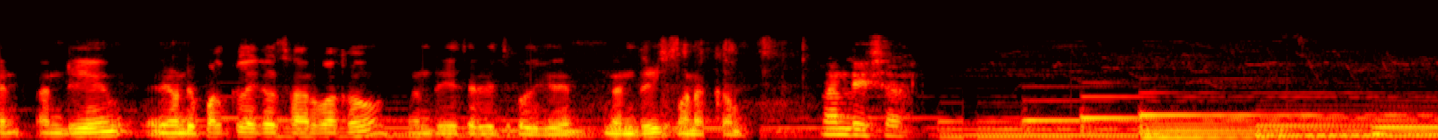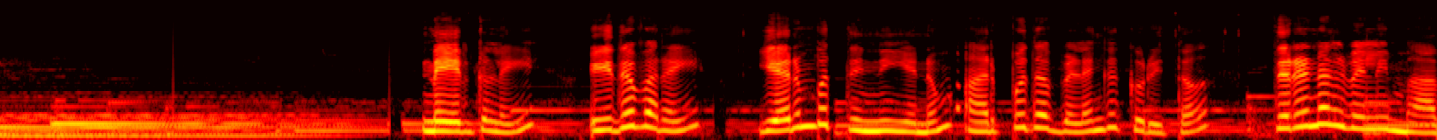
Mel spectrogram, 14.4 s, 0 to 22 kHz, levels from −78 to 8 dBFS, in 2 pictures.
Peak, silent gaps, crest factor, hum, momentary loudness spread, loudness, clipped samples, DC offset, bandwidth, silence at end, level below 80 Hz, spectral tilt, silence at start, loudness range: -4 dBFS; none; 18 dB; none; 12 LU; -22 LUFS; under 0.1%; under 0.1%; 13 kHz; 0 s; -58 dBFS; -6.5 dB/octave; 0 s; 4 LU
